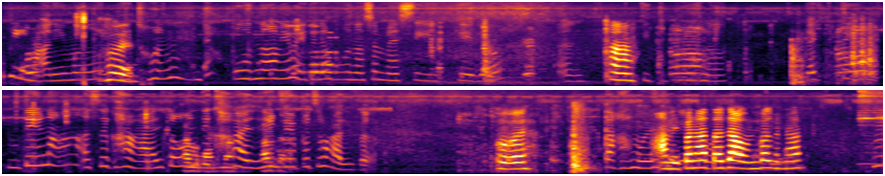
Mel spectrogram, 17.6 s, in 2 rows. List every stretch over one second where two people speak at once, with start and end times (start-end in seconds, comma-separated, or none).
15.3-16.7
